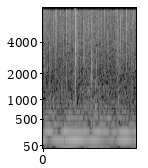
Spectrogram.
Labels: {"label": "biophony, midshipman", "recorder": "SoundTrap 500"}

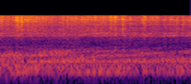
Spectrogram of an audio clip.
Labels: {"label": "anthrophony, boat engine", "recorder": "HydroMoth"}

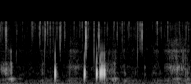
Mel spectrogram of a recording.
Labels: {"label": "biophony, knock croak", "recorder": "SoundTrap 300"}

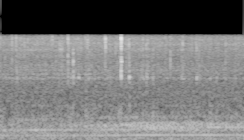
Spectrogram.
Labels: {"label": "anthrophony, boat engine", "recorder": "HydroMoth"}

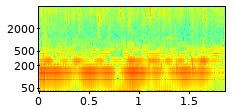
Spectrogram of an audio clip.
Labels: {"label": "biophony, midshipman", "recorder": "SoundTrap 500"}
{"label": "biophony", "recorder": "SoundTrap 500"}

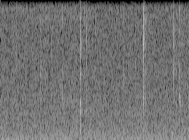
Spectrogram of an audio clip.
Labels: {"label": "ambient", "recorder": "HydroMoth"}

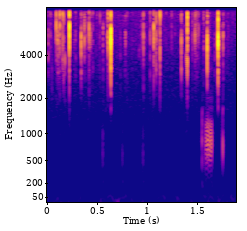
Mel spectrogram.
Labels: {"label": "biophony, knock croak", "recorder": "SoundTrap 300"}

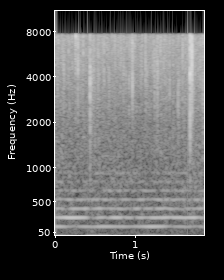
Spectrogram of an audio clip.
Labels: {"label": "biophony, midshipman", "recorder": "SoundTrap 500"}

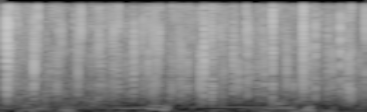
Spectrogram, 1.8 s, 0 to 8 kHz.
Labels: {"label": "biophony, cascading saw", "recorder": "SoundTrap 600 or HydroMoth"}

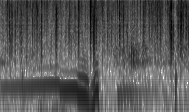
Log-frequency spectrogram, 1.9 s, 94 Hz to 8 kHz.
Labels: {"label": "biophony, cascading saw", "recorder": "SoundTrap 600 or HydroMoth"}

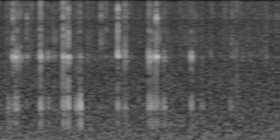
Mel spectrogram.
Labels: {"label": "ambient", "recorder": "HydroMoth"}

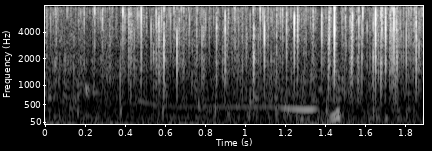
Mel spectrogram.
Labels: {"label": "biophony, cascading saw", "recorder": "SoundTrap 600 or HydroMoth"}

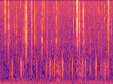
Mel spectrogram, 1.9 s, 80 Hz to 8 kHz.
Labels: {"label": "biophony, knock croak", "recorder": "SoundTrap 300"}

